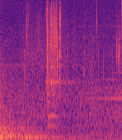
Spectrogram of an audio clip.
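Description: Low rumbling noise on a handheld camera's microphone, loudest at the start and fading, with a short click about a second in.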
